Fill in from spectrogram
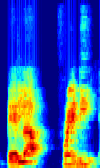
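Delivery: usual speaking voice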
